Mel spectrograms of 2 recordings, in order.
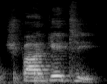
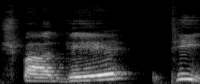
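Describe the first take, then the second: First: Said in the usual way. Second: स्पागेठी very slowly, गे stretched and lifted; sounding out. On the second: Shown as a demonstration. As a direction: teach स्पागेठी syllable by syllable. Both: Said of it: "क्या बनेगा".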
